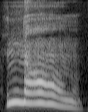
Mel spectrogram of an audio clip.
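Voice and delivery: high, loud, drawn-out exclamation; emphatic, full-voiced denial; energetic cry. A narrator's reading. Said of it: "s'écria Peggotty avec une énergie incroyable".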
